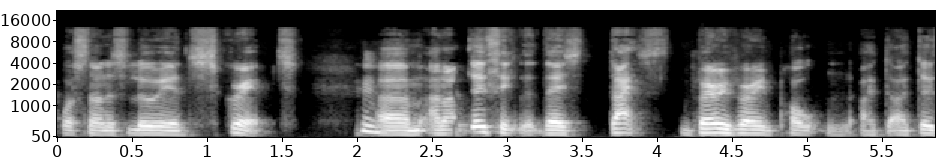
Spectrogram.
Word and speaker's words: Luwian: had their own language, which was Lurian, or Luwian as it's pronounced.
